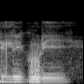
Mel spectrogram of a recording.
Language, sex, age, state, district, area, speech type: Bengali, male, 30-45, West Bengal, Alipurduar, rural, spontaneous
